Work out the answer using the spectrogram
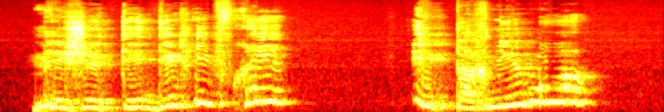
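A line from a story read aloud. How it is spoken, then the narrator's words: Stunned fisherman crying out. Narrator (French): Le pêcheur, abasourdi, n'en croyant pas ses oreilles, s'écria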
